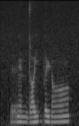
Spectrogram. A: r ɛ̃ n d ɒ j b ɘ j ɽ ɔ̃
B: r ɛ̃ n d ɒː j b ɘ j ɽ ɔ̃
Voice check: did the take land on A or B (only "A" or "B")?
A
